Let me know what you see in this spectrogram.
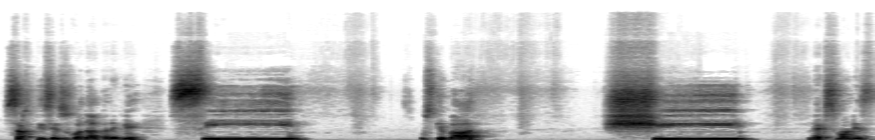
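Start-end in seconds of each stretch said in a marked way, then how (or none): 1.7-3.0 "seen" stretched with a whistling s; long whistled seen. Shown as a demonstration. Teacher models the stretched letter for students, long and hissed. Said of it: "इसको थोड़ा खींचना है". 6.0-7.6 slow "शीन" with a long sh; drawn-out sheen. Shown as a demonstration. Teacher pronounces the letter for students, slow and long. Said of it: "like S H sound".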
